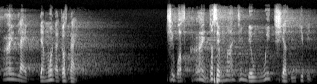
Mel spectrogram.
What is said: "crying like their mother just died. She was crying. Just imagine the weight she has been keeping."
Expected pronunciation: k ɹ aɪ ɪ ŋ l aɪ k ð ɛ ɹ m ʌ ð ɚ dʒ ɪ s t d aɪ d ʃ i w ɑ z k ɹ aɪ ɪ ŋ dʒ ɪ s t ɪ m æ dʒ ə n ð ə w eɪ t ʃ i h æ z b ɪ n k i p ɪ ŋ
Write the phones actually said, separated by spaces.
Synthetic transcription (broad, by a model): k ɹ aɪ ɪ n l aɪ k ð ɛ m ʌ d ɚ dʒ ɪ s d aɪ d ʃ i w ɑ s k ɹ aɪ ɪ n dʒ ɪ s t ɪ m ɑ dʒ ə n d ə w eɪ ʃ i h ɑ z b ɪ n k i p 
